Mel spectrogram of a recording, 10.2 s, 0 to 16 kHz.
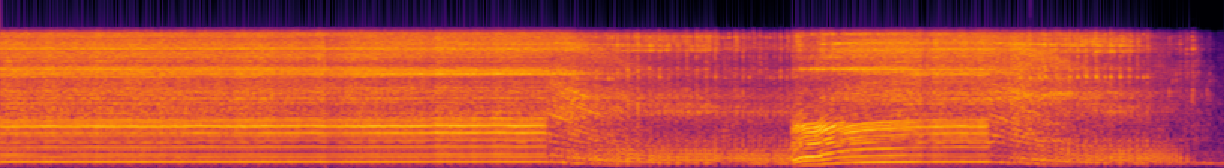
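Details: Echo SRM-225 two-stroke trimmer that wouldn't rev up, after cleaning the clogged, oil-saturated muffler and cylinder: crisp steady buzz that drops then picks up cleanly and revs freely without bogging, smoking some as oil burns off.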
